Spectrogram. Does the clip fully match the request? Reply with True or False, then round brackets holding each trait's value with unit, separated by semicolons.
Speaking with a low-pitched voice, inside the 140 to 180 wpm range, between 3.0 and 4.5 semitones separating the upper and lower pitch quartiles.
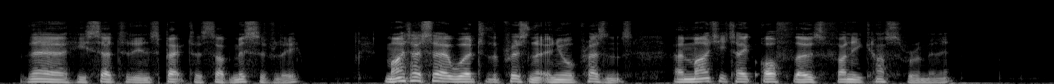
True (115 Hz; 165 wpm; 3.7 semitones)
